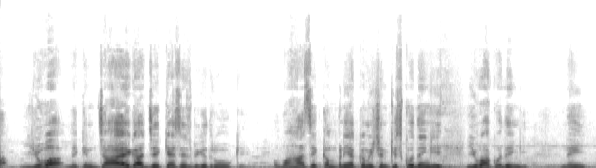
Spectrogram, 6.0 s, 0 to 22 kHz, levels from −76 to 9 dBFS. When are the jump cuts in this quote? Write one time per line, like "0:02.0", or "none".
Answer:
none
